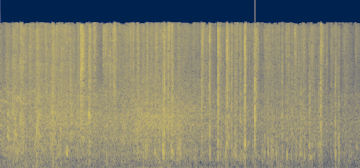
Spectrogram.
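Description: A flock of pigeons coos and calls amid a steady rustle, with sharp bursts of wing flapping growing busier toward the end, moderately loud, no talking.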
